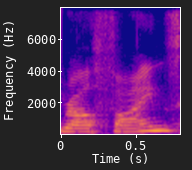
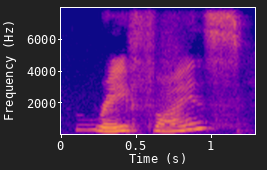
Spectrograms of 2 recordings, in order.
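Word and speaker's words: Ralph Fiennes: And the halfway point where we meet, is it halfway or whatever where we meet Ralph Fines character? Rafe. Rafe fines. I've been saying it wrong my whole life.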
